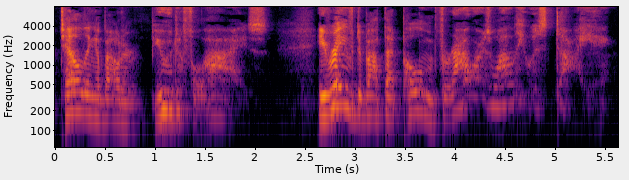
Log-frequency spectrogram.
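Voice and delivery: breathy unvoiced whisper; whispering in the dark cell. A narrator's reading. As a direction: hush it so nobody hears. Prisoner's hushed recollection.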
